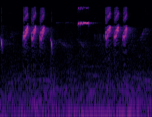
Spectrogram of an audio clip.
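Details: Sunbird known as kolibri ninja, recorded as a master track for training songbirds, giving groups of three loud, piercing, high chirps twice, with a brief thin whistle between the groups.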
